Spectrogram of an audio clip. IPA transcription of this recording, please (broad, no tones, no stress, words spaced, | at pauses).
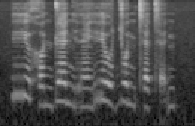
rʲɯhɤnʲ ɖɛnʲrẽ rʲo ɟonʲtʰɛtʰɛ̰nʲ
